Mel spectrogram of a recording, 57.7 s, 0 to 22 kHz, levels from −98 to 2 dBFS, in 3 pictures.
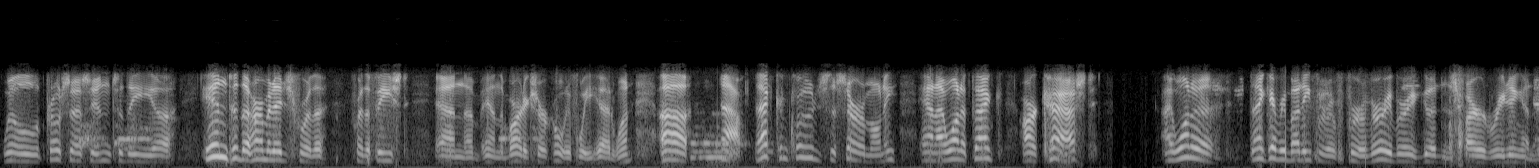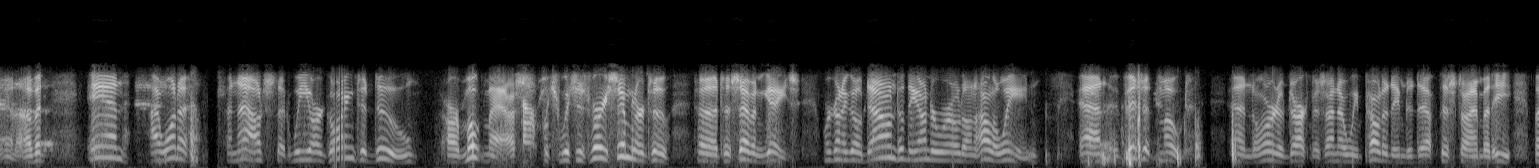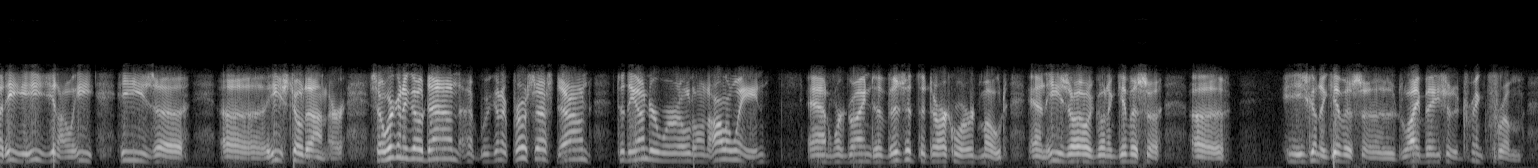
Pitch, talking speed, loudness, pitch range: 205 Hz, 170 wpm, -26 LUFS, 170-245 Hz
